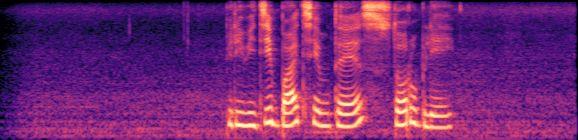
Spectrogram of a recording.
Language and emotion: Russian, neutral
